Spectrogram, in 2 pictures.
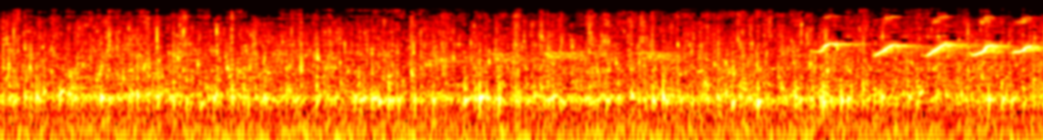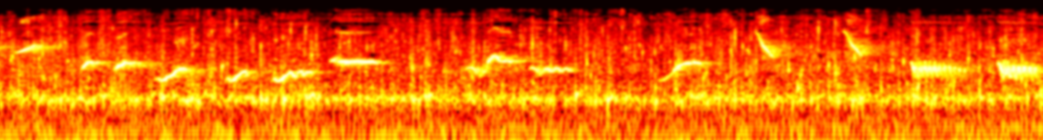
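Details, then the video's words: White-rumped shama singing over running water for a therapy recording: quiet start, then a fast series of repeated whistled notes stepping down in pitch, followed by varied slurred whistles and a buzzy phrase. "TERAPI MURAI BATU Stres Macet Langsung pulih _ Terapi Murai Dengan Suara Air Mengalir"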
